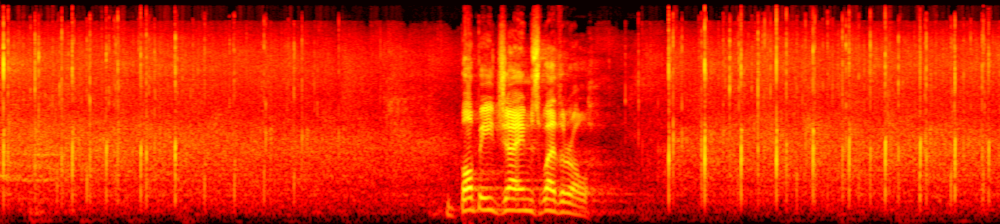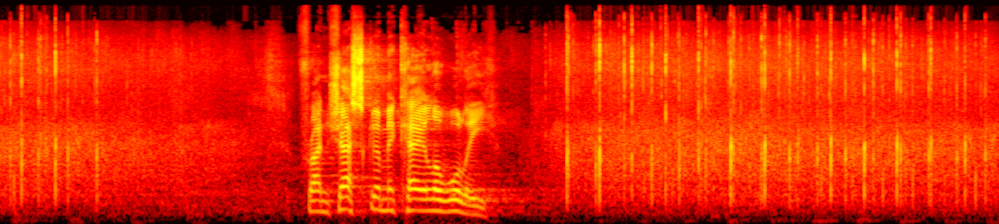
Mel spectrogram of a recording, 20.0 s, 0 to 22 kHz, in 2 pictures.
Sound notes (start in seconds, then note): 5.8 applause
